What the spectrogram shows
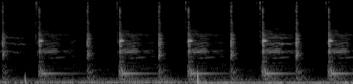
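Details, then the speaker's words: Abandoned one-owner 1972 Ford F350, big block, 4-speed, with a suspected electrical issue. Sharp, uneven clicks about 1.5 per second with a faint ring when the part is touched; owner suspects a relay: relay clicking. "And you can feel it in our um something either a relay or whatever that is."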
